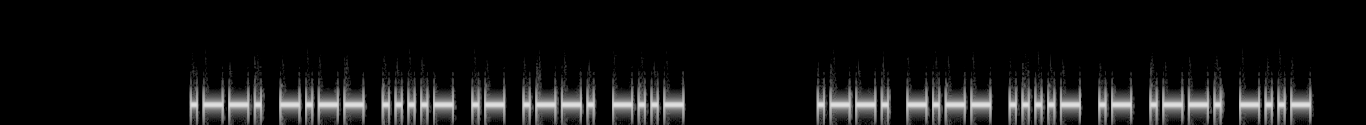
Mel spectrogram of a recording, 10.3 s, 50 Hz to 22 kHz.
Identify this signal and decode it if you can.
Morse code, heard as a keyed tone, about 25 wpm, 700 Hz. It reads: PY4APX PY4APX
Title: DXCC-100 Call Signs - 6 Characters - Repeated 3x - 25wpm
